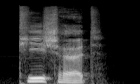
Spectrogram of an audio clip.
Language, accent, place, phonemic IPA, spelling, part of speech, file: German, Germany, Berlin, /ˈtiːˌʃøːɐ̯t/, T-Shirt, noun, De-T-Shirt.ogg
- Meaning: T-shirt, tee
